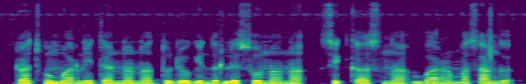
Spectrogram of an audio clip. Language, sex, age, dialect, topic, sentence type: Marathi, male, 18-24, Northern Konkan, banking, statement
